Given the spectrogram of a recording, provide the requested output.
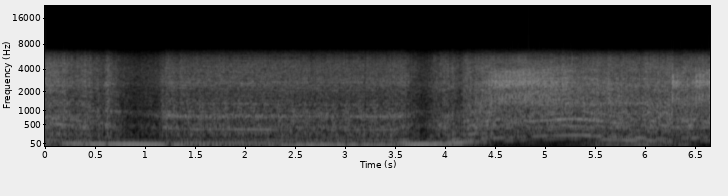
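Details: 2006 Subaru Impreza 2.5i, EJ257 SOHC naturally aspirated H4 boxer, 52k miles, at idle: fast, uneven light ticking about four per second; owner suspects a pulley, timing-belt bearing, piston slap, tappet noise or rod knock, unconfirmed.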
